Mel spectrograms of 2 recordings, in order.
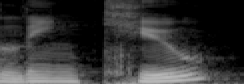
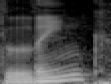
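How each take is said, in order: First: It is said as two syllables, "link-kyoo". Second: It is said as one syllable, "link". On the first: The speaker calls it wrong. "not link queue. Don't pronounce it link queue, that's not correct" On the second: The speaker calls it right. "it is pronounced link"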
